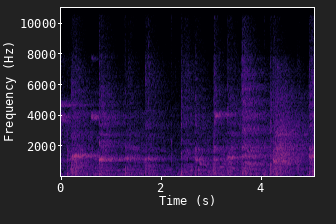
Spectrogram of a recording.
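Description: Pickleball paddles striking plastic balls again and again across several courts, each hit a sharp pock with a short ringing tail, about a dozen hits in five seconds, echoing in a large gym.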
